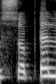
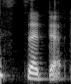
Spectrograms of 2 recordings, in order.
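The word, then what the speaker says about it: subtle: उसी तरह से यहाँ पे देखिए बी यहाँ पे साइलेंट है सटल। इसको सटल नहीं, इसको बोलते हैं सटल।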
